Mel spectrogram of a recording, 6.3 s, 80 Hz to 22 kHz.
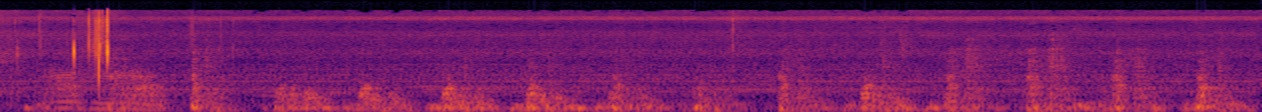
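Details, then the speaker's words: Rapid, regular whooshing pulses on Doppler ultrasound at 17 weeks of pregnancy. Fetal heart rate is 142, within the normal range. "Hey, Savannah, why don't you sit down there? Heart rate 142. That's good."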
